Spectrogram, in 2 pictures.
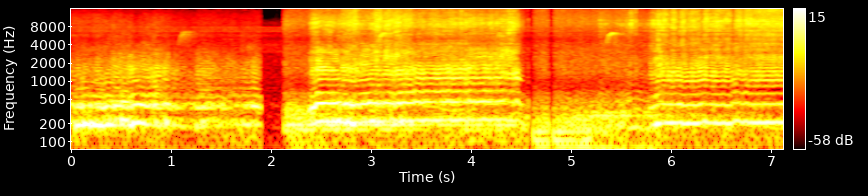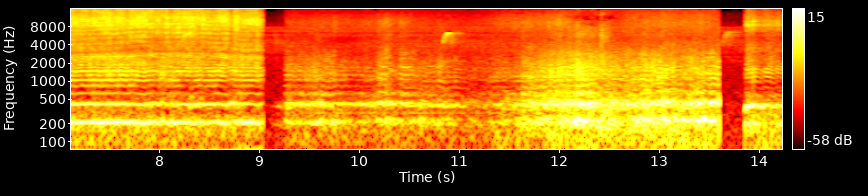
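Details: Bees buzzing loudly with a low droning hum that shifts slightly in pitch as they move, broken by several abrupt short silences where the sound cuts off and resumes.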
